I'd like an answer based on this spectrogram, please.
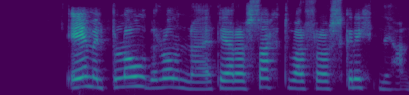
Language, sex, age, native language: Icelandic, female, 12, Icelandic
